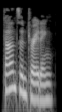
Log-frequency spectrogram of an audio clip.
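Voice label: "concentrating", British English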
